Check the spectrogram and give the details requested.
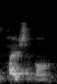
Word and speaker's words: potable: Is it potable or potable? Am I pronouncing it correctly? It is potable.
